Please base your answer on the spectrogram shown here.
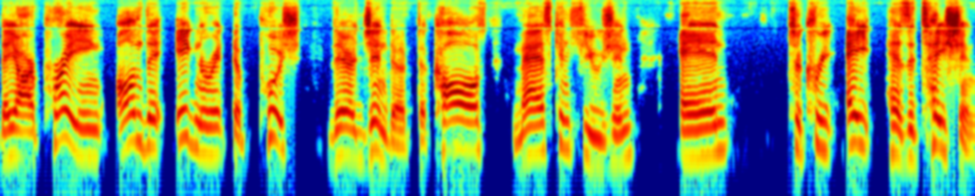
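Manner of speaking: very slow, measured, deliberate, word by word. Speaker announces he will say this very slowly: very slow and deliberate. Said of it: "I'm going to say this very slowly".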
